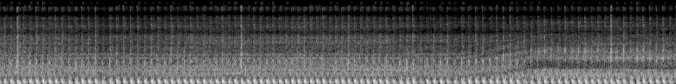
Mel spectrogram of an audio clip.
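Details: Craftsman DLS3500 riding mower, sat outside for years with old gas and dead battery; single-cylinder thumping about four beats a second, slightly uneven and stumbling under load; owner suspects carburetor needs cleaning or fresh gas; rough running.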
